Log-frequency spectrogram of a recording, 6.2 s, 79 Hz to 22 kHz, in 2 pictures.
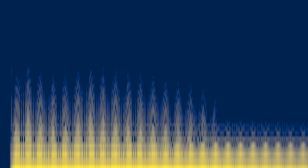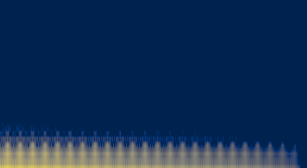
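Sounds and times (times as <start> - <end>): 
wobble distortion: 0.1 - 4.8.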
